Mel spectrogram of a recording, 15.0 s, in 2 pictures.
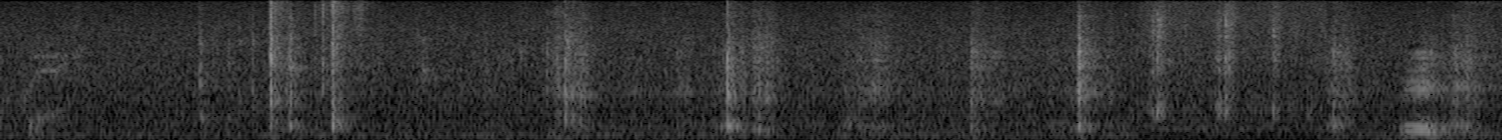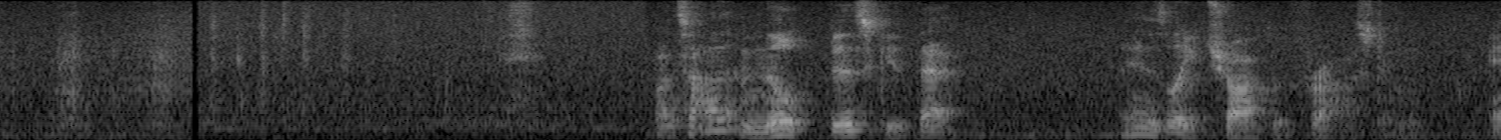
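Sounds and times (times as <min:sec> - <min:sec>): crunching and chewing biscuit: 0:01.0 - 0:09.4.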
